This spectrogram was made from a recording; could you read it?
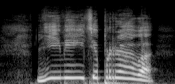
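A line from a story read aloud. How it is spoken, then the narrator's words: Shriek. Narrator (Russian): завизжал Иванов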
